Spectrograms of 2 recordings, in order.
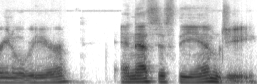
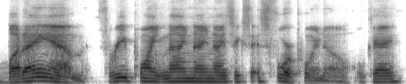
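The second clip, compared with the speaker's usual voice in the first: usual speaking voice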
